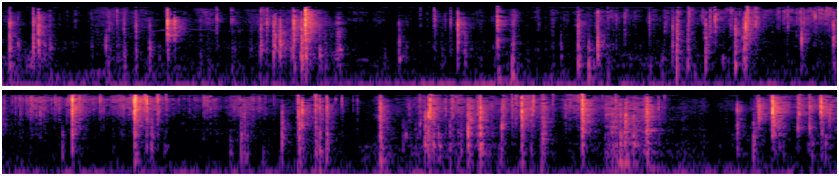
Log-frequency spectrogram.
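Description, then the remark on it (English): Crisp Triple M Stick Spicy roasted seaweed snack being handled, with dense, irregular crinkling and crackling bursts and sharp crunchy snaps throughout, fairly quiet overall and no talking. “It sounds very crunchy.”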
